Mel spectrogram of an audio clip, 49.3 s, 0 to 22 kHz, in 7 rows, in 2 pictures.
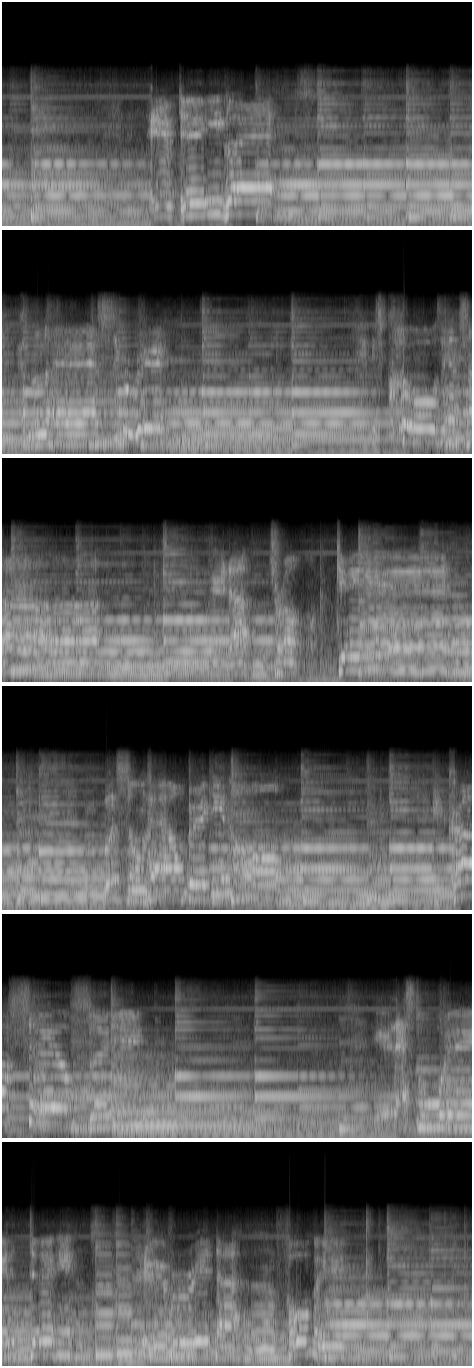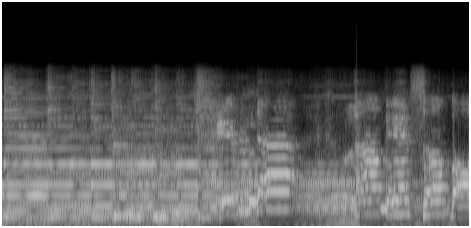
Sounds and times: Music: 0.0 - 49.3.

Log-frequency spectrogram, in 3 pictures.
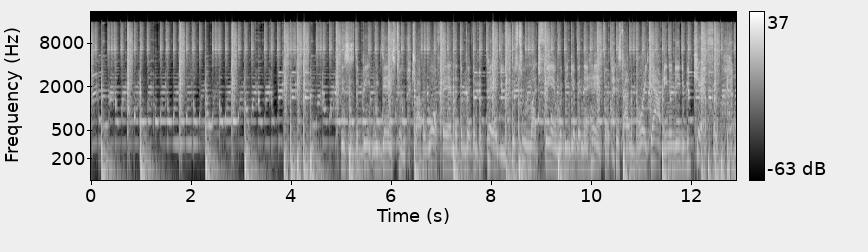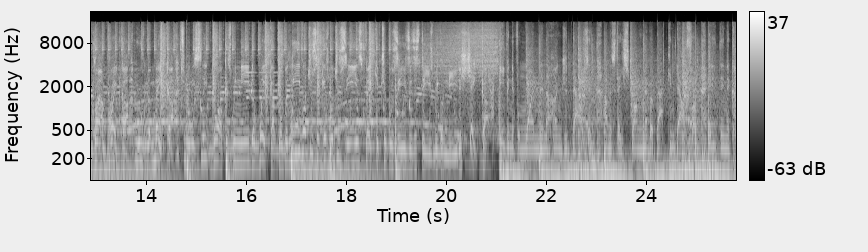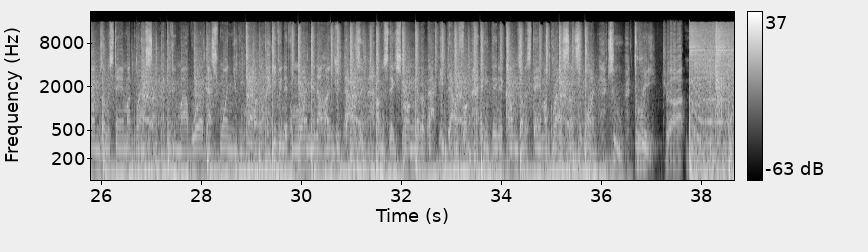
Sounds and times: Music: 0.0 - 36.3, 37.8 - 38.6.

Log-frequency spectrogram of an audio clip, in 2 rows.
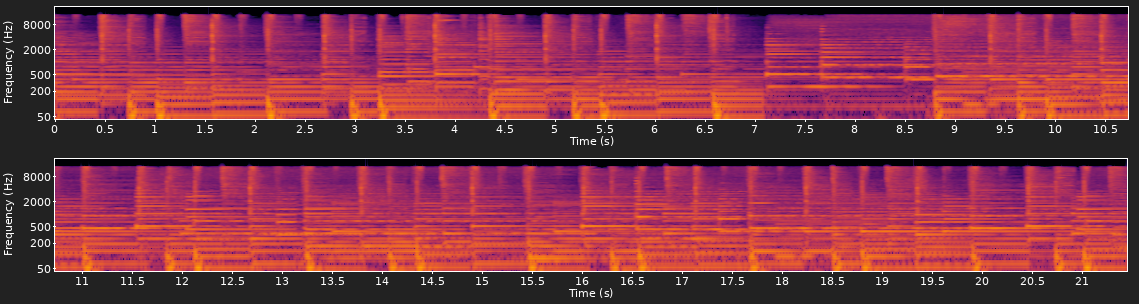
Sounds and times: Music: 0.0 - 21.4.

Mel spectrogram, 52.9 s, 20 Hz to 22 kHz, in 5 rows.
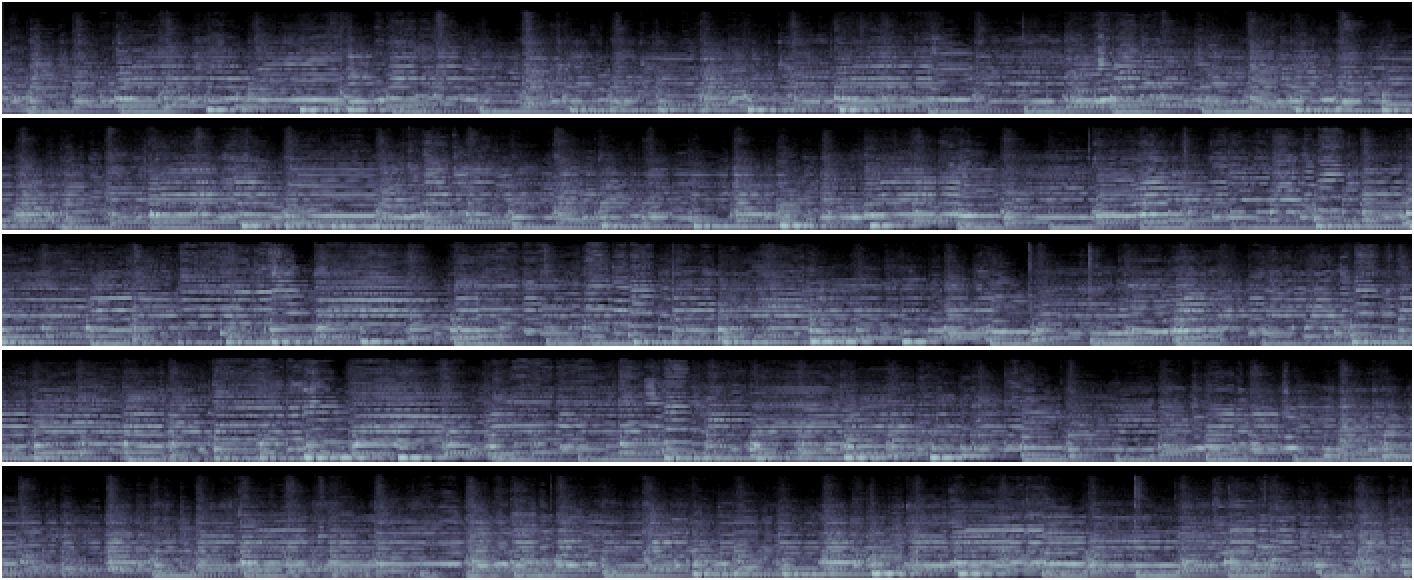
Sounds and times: Music: 0.0 - 52.8.

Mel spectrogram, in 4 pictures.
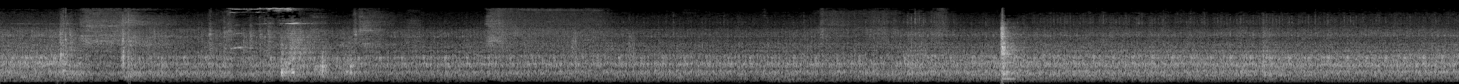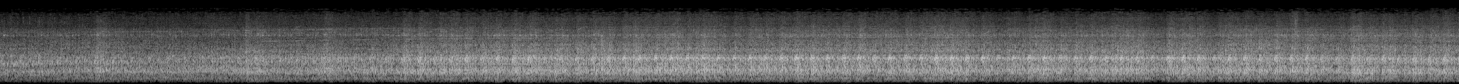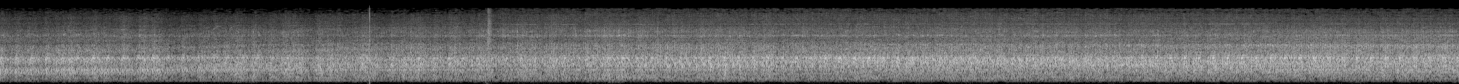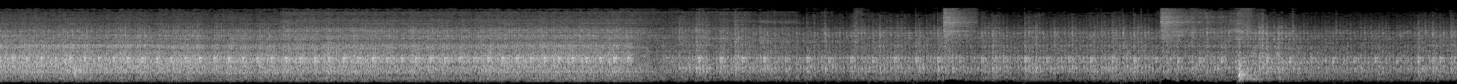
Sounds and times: Truck: 0.0 - 58.3.

